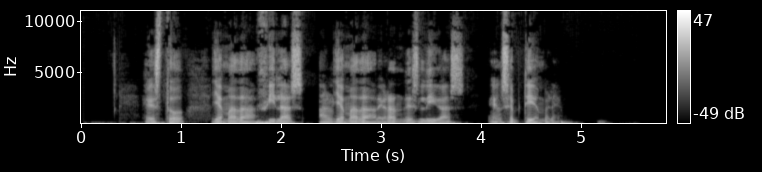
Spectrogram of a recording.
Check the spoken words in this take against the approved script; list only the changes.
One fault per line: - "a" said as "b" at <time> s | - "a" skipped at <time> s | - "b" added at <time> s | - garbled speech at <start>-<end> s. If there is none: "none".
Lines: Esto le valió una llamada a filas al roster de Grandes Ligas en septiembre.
- "le valió una" skipped at 1.1 s
- "roster" said as "llamada" at 2.5 s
